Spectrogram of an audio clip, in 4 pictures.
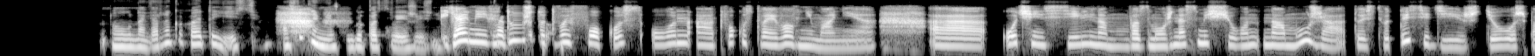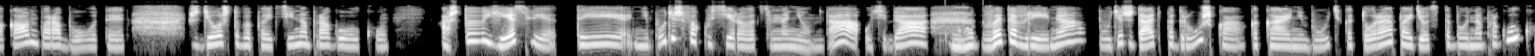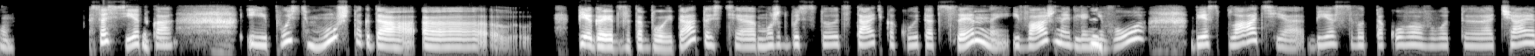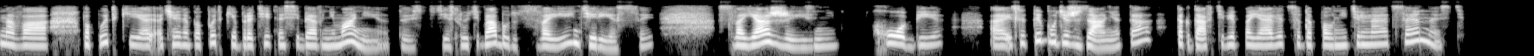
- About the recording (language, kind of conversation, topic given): Russian, advice, Почему я постоянно совершаю импульсивные покупки и потом жалею об этом?
- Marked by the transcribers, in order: tapping; unintelligible speech; other noise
